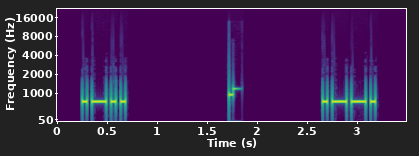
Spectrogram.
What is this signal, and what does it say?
Morse code, heard as a keyed tone, about 25 wpm, 700 Hz. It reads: L P
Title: Single Letters 25wpm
